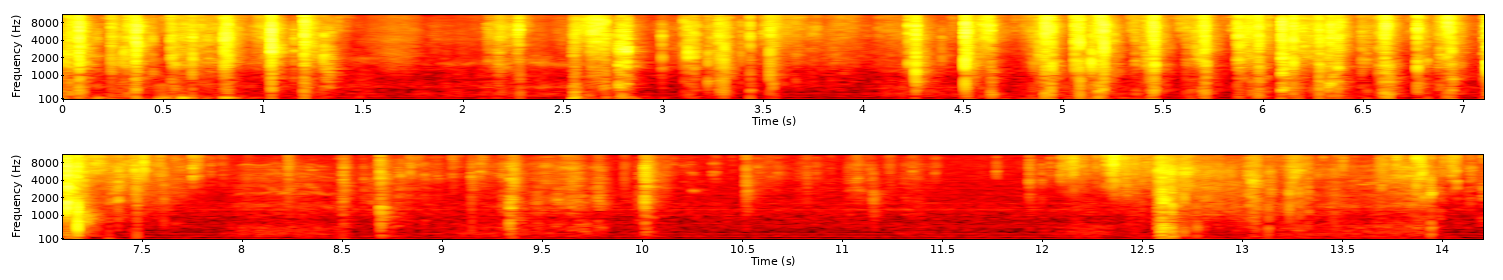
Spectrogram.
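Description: Tarot cards are shuffled and drawn by hand, producing bursts of crisp riffling and rapid card slaps, then quieter stretches of soft handling and occasional single card snaps, close and alone with no talk.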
